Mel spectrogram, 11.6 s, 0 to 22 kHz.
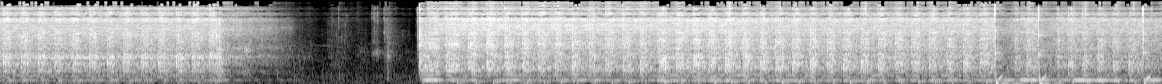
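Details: Willys F134 engine, started after sitting for years, fuel pressure regulator just fitted: cranks, stalls briefly, then fires into a hurried, slightly uneven run; too much fuel suspected, unconfirmed.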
